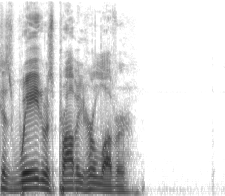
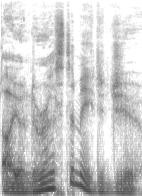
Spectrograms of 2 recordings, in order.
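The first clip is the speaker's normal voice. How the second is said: mock Vader line; 9 semitones lower, 9 dB quieter than usual. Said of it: "And then all of a sudden he says".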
